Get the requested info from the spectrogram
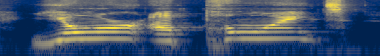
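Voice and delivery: imitated heavy Midwest accent. Retelling a conversation, the speaker quotes a man, imitating a thick Midwest accent. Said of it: "It's so thick".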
